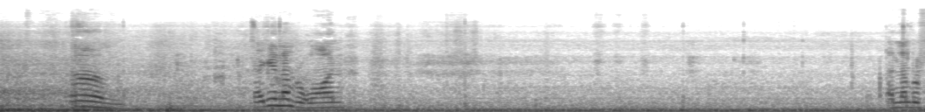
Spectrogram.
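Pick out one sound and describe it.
A man speaks in short bursts up close inside a car.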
